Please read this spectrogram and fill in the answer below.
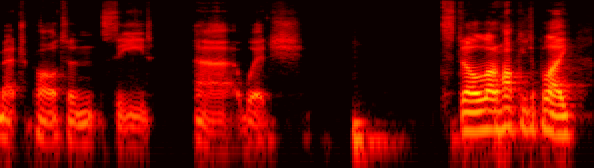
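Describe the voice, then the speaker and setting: A man with a British accent is heard in a very clean recording with a silent background. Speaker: hockey podcaster. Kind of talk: casual chat. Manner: halting, many fillers.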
